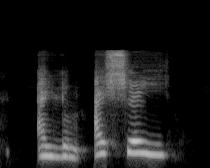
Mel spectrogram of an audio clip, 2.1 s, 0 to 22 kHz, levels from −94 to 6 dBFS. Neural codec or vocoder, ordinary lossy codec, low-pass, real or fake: codec, 24 kHz, 1 kbps, SNAC; MP3, 64 kbps; 7.2 kHz; fake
